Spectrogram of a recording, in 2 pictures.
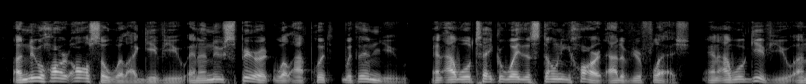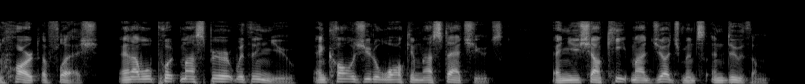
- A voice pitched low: Yes, low, 105 Hz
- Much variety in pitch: No, average, 4.7 semitones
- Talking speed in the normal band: No, fast, 235 wpm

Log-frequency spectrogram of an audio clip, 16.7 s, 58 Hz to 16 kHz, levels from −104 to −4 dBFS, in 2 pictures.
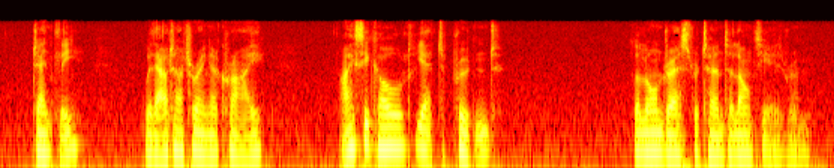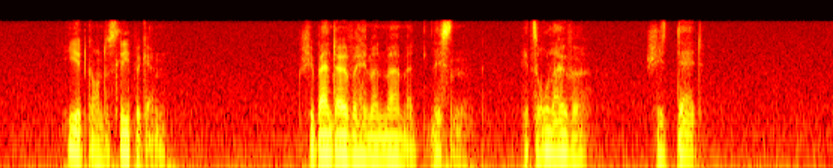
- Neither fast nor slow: No, slow, 120 wpm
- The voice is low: Yes, very low, 90 Hz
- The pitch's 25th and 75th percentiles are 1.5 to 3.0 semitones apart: Yes, average, 2.7 semitones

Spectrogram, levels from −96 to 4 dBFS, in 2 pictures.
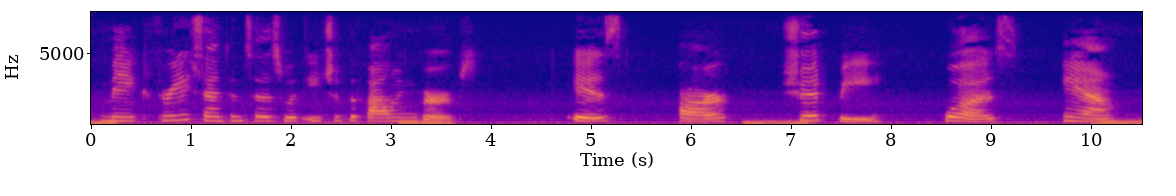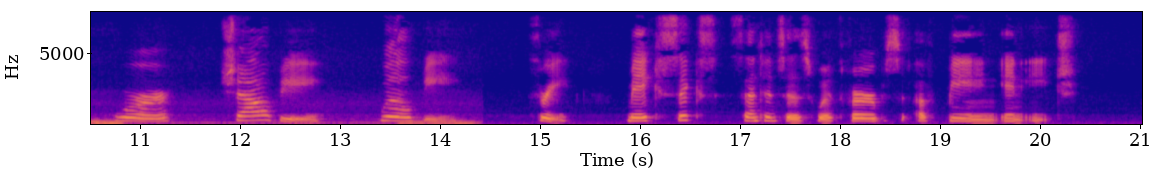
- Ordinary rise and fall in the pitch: No, wide, 5.8 semitones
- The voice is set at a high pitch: Yes, very high, 255 Hz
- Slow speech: Yes, slow, 85 wpm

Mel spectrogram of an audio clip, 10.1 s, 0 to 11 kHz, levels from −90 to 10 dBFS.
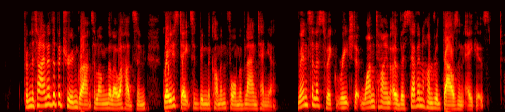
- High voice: No, low, 135 Hz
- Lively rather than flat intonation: Yes, wide, 6.0 semitones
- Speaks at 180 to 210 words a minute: Yes, average, 185 wpm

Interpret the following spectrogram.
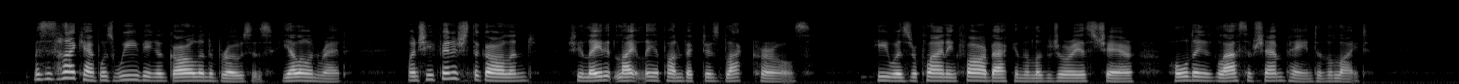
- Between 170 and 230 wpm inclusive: Yes, average, 175 wpm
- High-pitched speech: No, medium, 170 Hz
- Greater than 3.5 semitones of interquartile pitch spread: No, average, 2.9 semitones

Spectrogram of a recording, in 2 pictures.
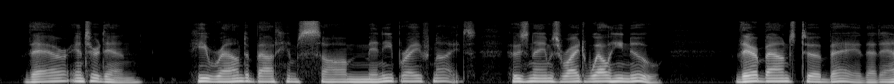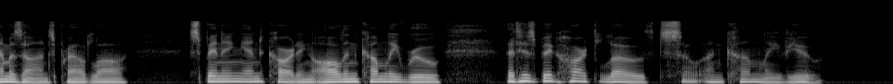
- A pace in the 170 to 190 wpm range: No, slow, 135 wpm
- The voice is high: No, low, 120 Hz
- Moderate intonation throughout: Yes, average, 4.1 semitones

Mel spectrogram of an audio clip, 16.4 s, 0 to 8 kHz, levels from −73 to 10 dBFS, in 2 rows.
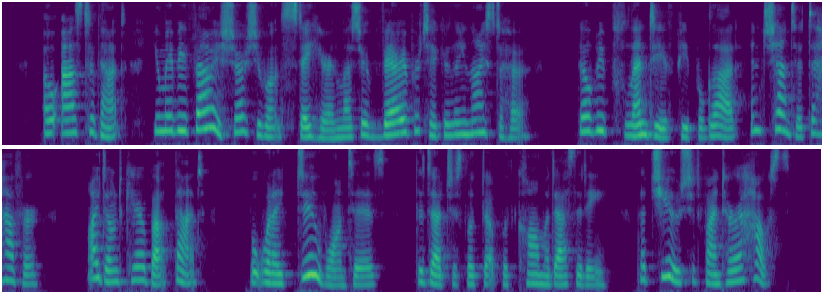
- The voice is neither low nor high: No, high, 225 Hz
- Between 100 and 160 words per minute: No, average, 200 wpm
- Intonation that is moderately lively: No, wide, 6.4 semitones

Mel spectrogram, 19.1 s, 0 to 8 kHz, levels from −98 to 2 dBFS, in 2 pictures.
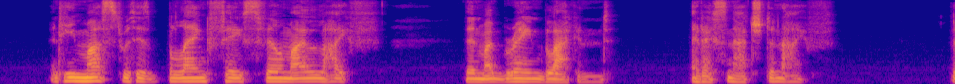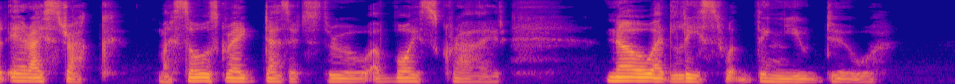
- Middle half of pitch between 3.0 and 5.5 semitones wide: No, narrow, 2.6 semitones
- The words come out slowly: Yes, slow, 120 wpm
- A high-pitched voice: No, low, 110 Hz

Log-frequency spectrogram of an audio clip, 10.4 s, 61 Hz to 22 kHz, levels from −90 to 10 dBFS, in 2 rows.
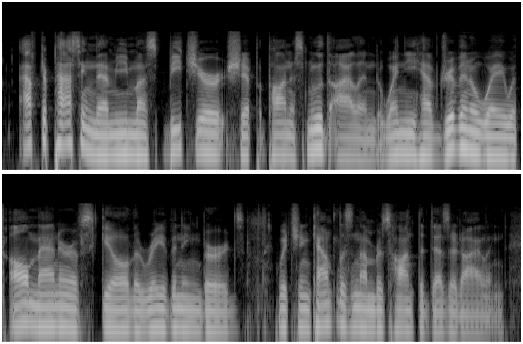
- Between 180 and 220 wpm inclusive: Yes, average, 190 wpm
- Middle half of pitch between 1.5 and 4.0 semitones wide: Yes, average, 2.8 semitones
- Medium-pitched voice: No, low, 105 Hz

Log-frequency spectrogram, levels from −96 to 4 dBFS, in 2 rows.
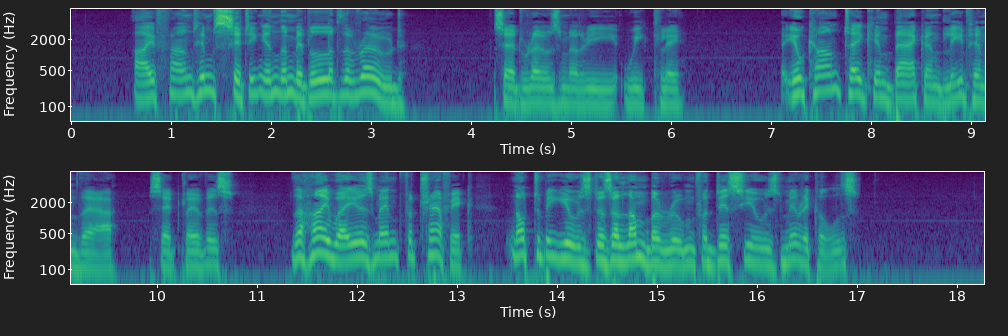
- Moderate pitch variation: No, wide, 6.4 semitones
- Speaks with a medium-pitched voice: Yes, medium, 145 Hz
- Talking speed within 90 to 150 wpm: Yes, average, 140 wpm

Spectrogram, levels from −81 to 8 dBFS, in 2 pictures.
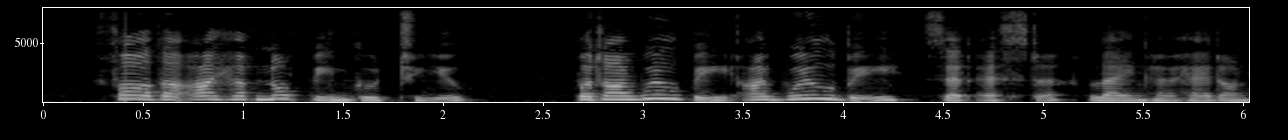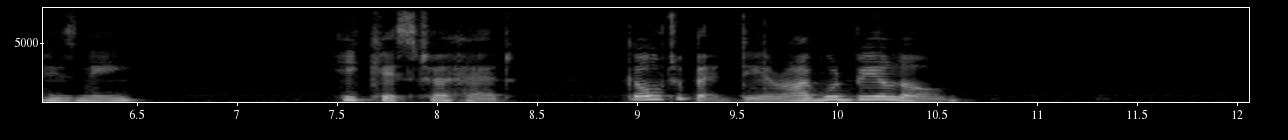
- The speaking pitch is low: No, high, 205 Hz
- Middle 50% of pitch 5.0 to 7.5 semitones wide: Yes, average, 5.3 semitones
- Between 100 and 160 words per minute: No, average, 175 wpm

